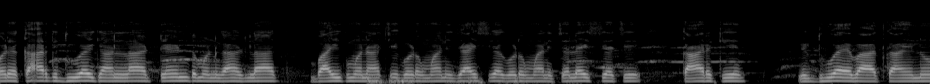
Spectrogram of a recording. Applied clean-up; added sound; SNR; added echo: none; none; none; none.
